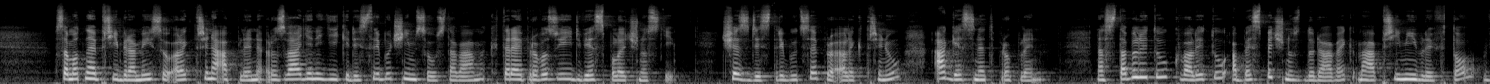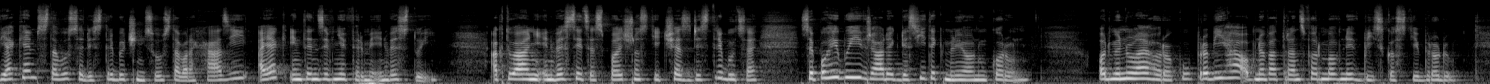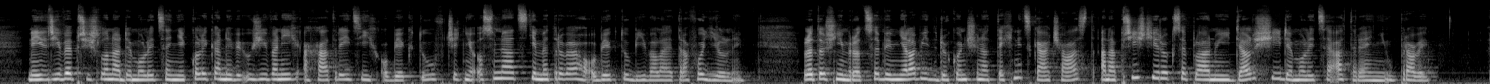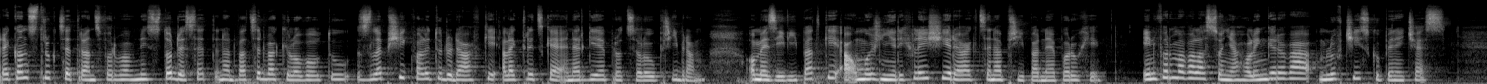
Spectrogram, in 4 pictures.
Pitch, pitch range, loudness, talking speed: 225 Hz, 205-245 Hz, -20 LUFS, 130 wpm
